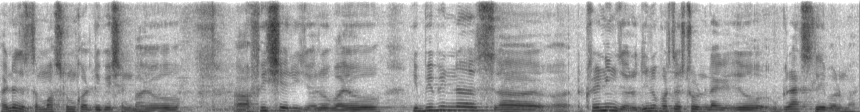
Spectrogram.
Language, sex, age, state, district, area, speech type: Nepali, male, 30-45, West Bengal, Jalpaiguri, rural, spontaneous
